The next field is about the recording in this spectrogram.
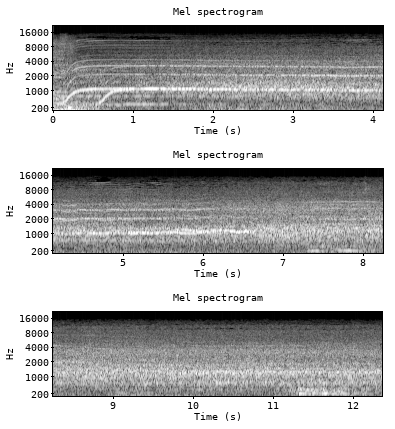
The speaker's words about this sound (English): we've all been practicing our longest and loudest scream. Okay, are you all ready? Here we go.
